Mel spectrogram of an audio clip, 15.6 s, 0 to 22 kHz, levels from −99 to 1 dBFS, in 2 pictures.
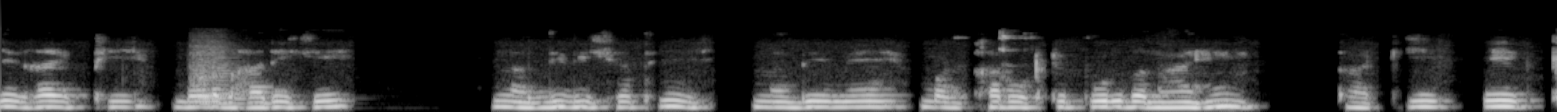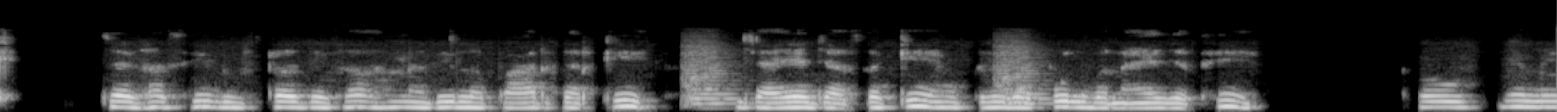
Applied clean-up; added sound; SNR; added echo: none; Bowed string instrument; 14 dB; none.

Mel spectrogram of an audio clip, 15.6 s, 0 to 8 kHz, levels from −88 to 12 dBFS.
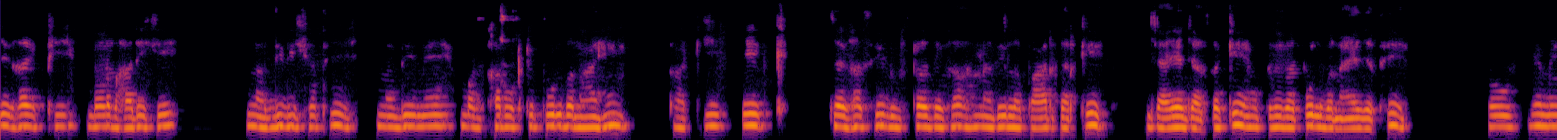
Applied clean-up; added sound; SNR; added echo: neural mask model Resemble Enhance denoiser.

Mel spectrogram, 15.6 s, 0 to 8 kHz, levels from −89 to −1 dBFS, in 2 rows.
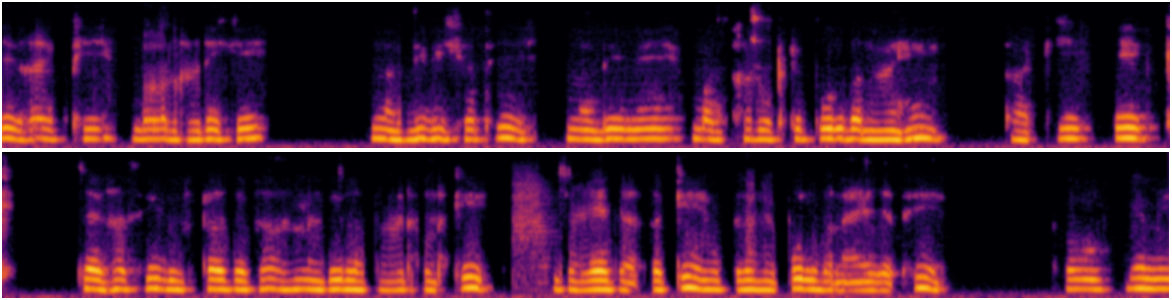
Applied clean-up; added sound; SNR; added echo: neural diffusion model UNIVERSE++.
